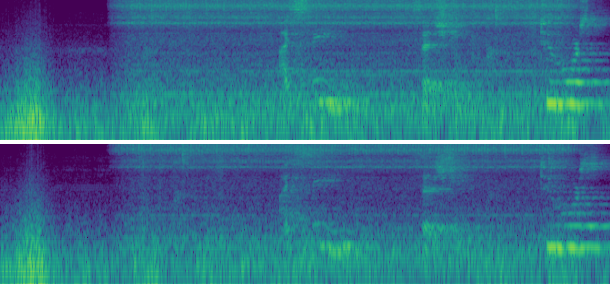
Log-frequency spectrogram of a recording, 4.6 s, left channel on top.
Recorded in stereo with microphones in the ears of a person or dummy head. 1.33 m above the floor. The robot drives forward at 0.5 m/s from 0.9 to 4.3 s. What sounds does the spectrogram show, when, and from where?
2.1 s a man speaking: 35° left (ahead or behind), 2.5 m; by 4.5 s 25° left (ahead or behind), 3.5 m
